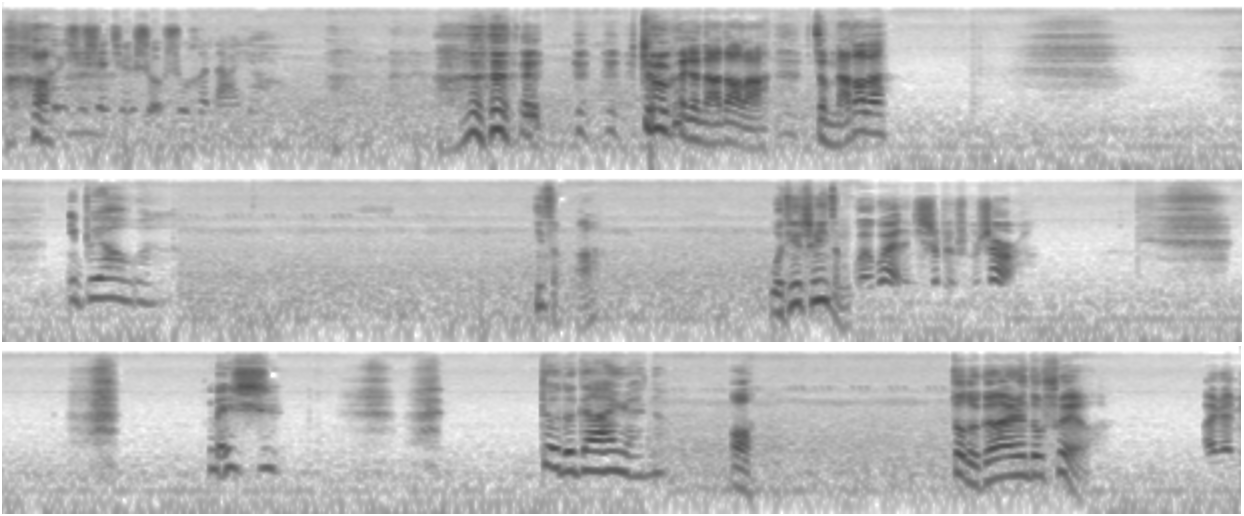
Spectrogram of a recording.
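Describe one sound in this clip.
A young man talks cheerfully on a phone, close by.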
